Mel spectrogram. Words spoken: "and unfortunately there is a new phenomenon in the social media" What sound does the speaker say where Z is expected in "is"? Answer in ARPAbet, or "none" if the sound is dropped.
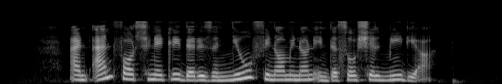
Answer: Z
